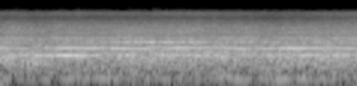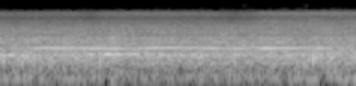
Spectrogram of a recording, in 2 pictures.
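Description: Approaching train on the rails: a steady high whine of several held tones over a rushing rail noise that grows slowly louder.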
